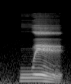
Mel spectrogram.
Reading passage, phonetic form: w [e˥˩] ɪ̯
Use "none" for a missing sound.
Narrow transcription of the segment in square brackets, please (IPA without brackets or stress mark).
e˥˩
